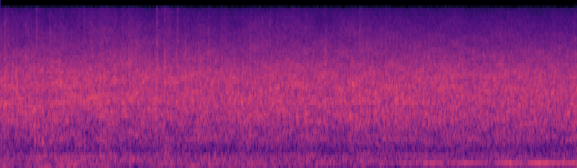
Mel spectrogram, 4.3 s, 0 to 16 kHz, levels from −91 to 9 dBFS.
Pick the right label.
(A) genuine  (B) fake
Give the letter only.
B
